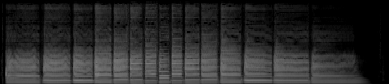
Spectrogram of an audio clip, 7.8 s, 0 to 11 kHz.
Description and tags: Sax Tenor - D minor - scale-bad-rithm-staccato-minor-harmonic
Part of the Good-sounds dataset of monophonic instrumental sounds.
instrument::sax_tenor
note::D
good-sounds-id::6243
mode::harmonic minor
Intentionally played as an example of scale-bad-rithm-staccato-minor-harmonic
